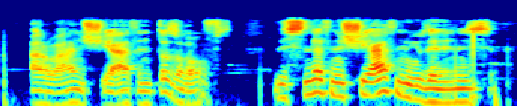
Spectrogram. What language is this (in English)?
Kabyle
